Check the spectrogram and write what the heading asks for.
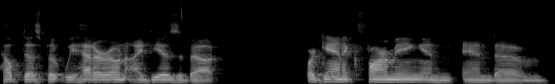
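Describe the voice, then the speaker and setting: A man speaking as a guest on a podcast, telling a story in halting speech with many restarts. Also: lowish voice, level tone, a bit bright. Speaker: guest, vineyard owner. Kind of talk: casual interview.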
